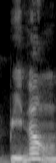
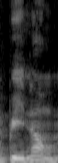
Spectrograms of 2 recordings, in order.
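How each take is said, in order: No difference in how they are said.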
